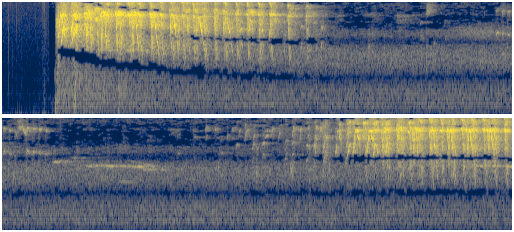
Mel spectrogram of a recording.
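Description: Western Hemispingus song: bursts of fast, high, dry chattering notes, pausing in the middle before a second burst, over a steady background hum.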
